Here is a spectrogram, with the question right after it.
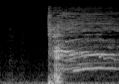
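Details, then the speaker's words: A single abrupt, harsh cough from an adult into a studio microphone during a radio-show conversation, trailing into voice; an ordinary single cough. "That's funny, man. You made me cough. Hold on here."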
